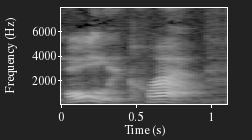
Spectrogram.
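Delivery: ordinary delivery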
